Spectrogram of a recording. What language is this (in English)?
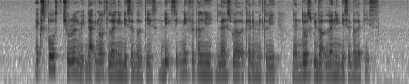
English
